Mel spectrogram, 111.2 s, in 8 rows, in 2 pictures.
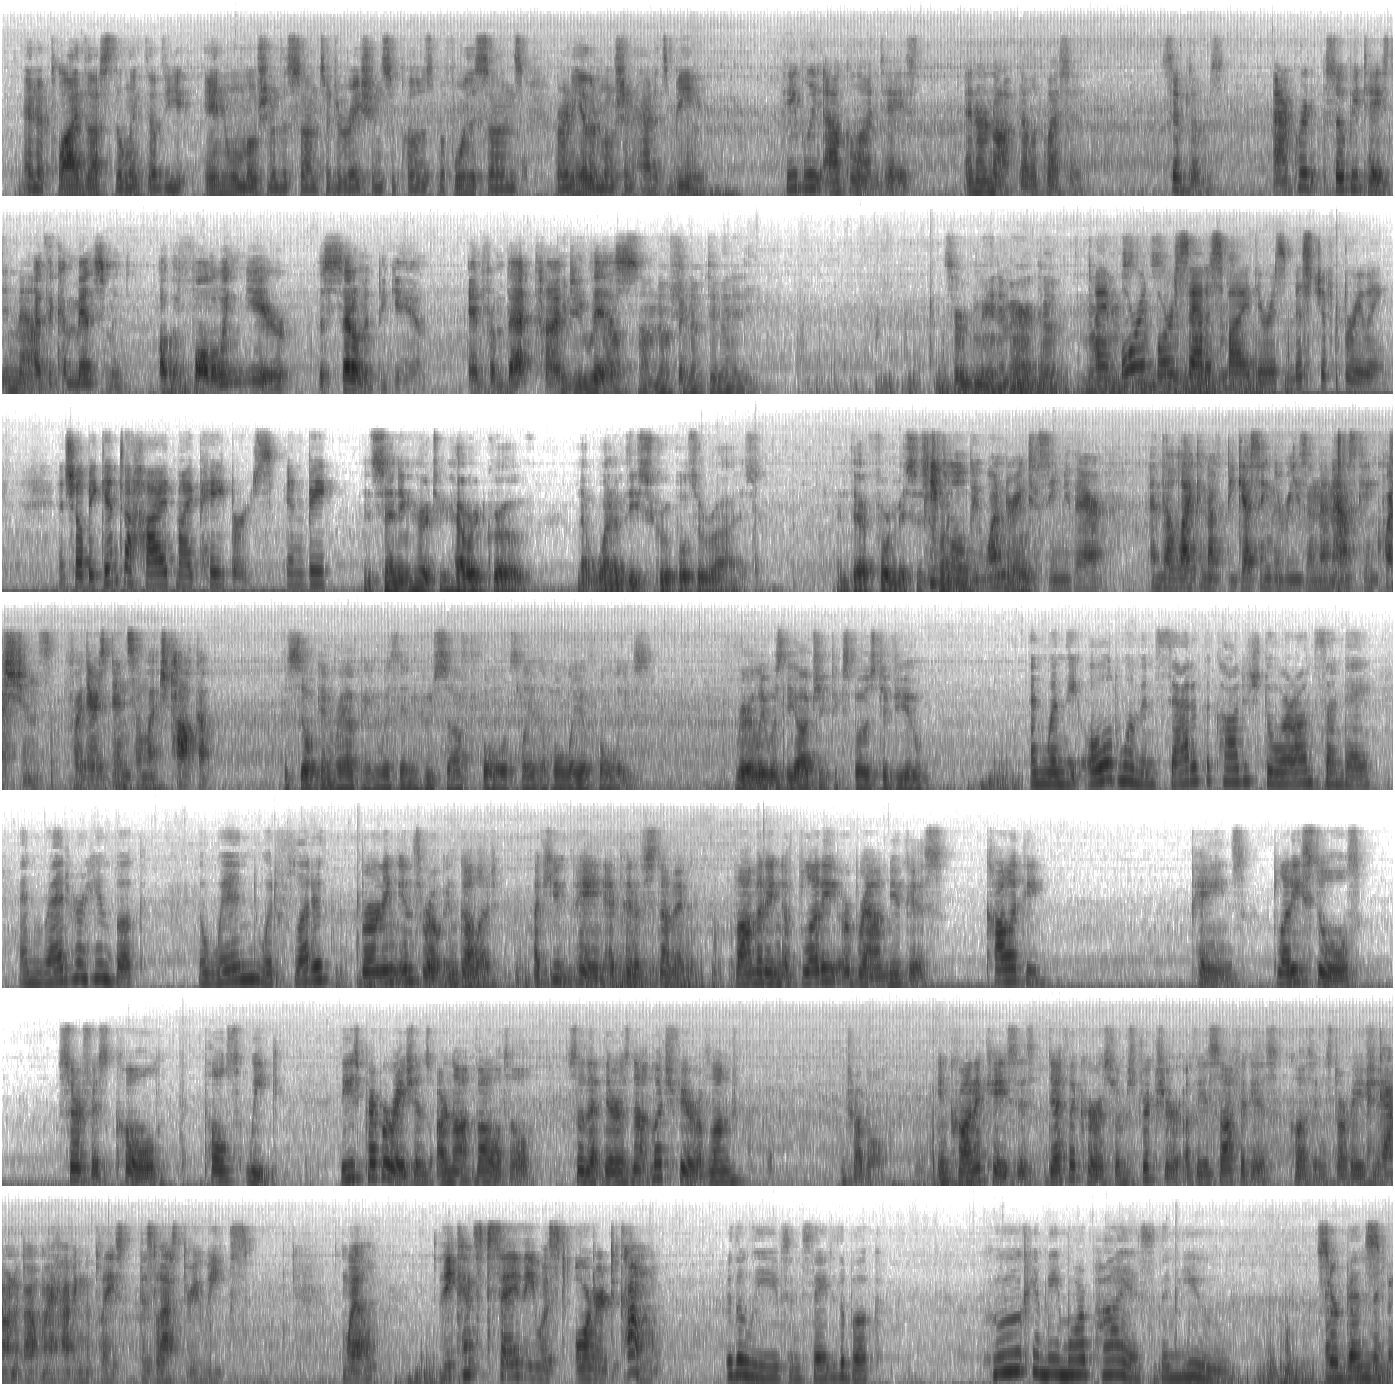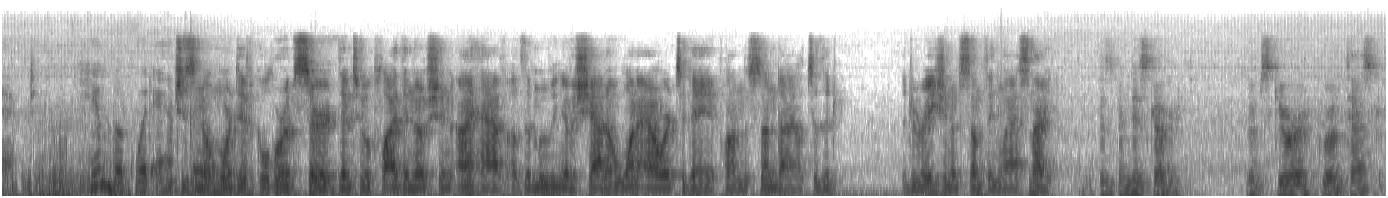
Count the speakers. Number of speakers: nine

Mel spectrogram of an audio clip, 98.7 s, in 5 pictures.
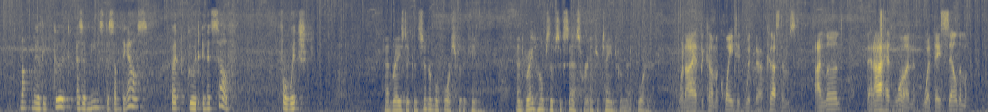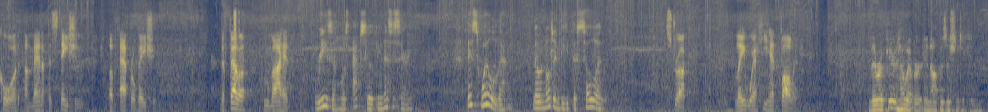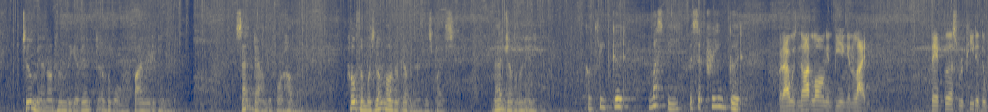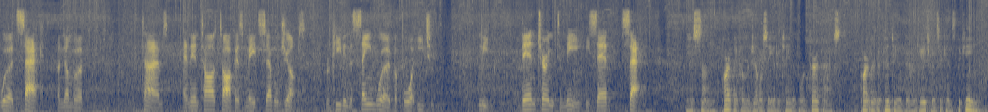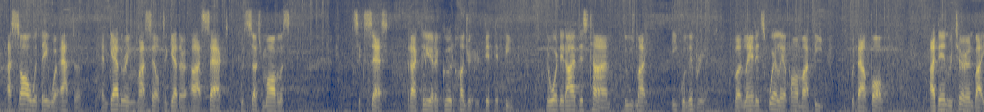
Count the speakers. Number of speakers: three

